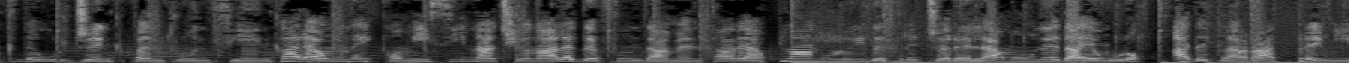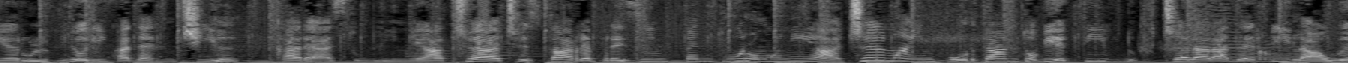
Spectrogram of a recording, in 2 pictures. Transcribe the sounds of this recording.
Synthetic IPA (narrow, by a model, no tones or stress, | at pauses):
kd̪e̞urd͡ʒe̞nt̪pe̞nt̪ɾuɨnfiːŋkaɾeaune̞jko̞misijnat̪sio̞nale̞d̪e̞fund̪ame̞nt̪aɾe̞aplanulujd̪e̞t̪ɾe̞t͡ʃe̞ɾe̞leamo̞ne̞d̪ae̞uɾo̞ad̪e̞klaɾat̪̚pɾe̞mije̞ɾulvioɾikad̪ent͡ʃilkaɾe̞asubliniat̪̚t͡ʃeat͡ʃe̞st̪aɾe̞pɾe̞zint̪̚pe̞nt̪ɾuɾo̞mɨnijat͡ʃe̞lmajimpo̞rt̪ant̪o̞bje̞k̚t̪ivd̪upt͡ʃe̞lalad̪erilau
